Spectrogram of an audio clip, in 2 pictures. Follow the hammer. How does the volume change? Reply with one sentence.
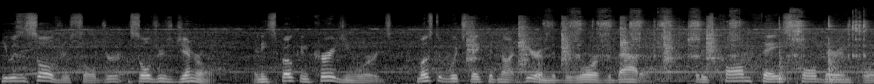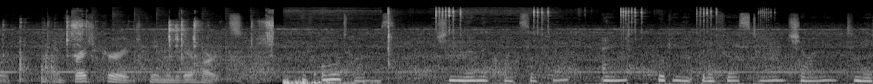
The loudness of the hammer goes down.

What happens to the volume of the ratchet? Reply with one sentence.
The loudness of the ratchet goes up, then down.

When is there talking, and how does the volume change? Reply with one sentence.
You can hear the talking from 0.0 to 17.4 s, at a steady volume.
